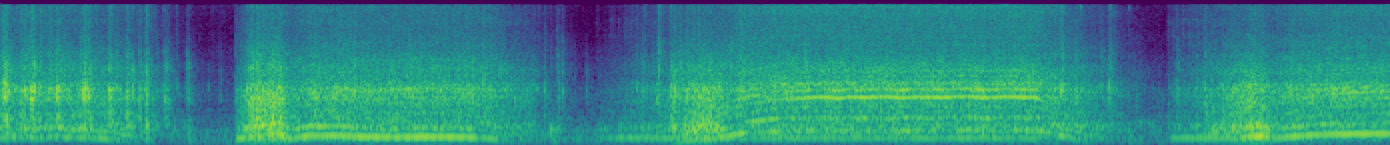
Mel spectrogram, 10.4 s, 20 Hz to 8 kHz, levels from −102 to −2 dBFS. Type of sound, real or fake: real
